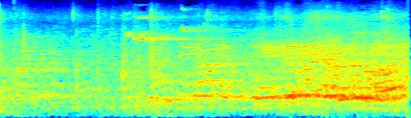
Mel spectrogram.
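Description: Basketball game in a gym: a ball bouncing on the hardwood floor and spectators' voices, with the shouting growing louder in the second half.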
